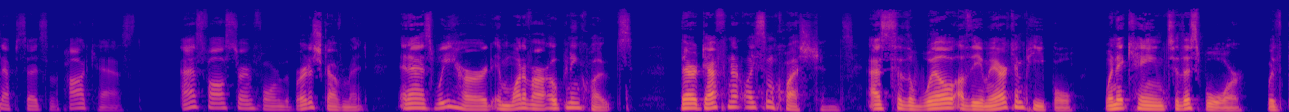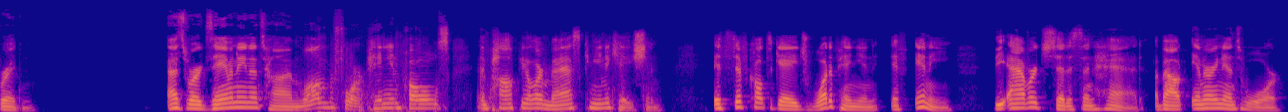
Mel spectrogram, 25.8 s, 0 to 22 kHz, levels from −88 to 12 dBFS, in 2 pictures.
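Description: A speech recording with two faults. At 3.0 s, between "informed the" and "government and as", the microphone volume is stepped up. The call software judged the input too quiet and raised the device gain in one jump of about 7 dB. The voice and the background noise get louder together, mid-phrase, with no fade. The level then stays at the new height. From 15.83 s, just after "we're examining a", there is a call bitrate drop that lasts to the end of the clip. The bandwidth estimate fell, so the encoder was told to spend far fewer bits. The sound turns rough and watery. The top end is cut, with the audio band shrinking from 20 kHz to 8 kHz. This fits a fall from around 48 kbps to 8 kbps. The worst quality holds for about 4 s.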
